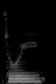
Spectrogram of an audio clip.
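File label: "zui", Mandarin Chinese, tone 1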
